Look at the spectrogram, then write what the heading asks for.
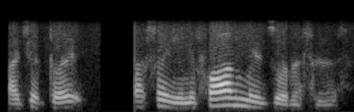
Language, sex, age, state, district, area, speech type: Kashmiri, female, 45-60, Jammu and Kashmir, Shopian, rural, conversation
